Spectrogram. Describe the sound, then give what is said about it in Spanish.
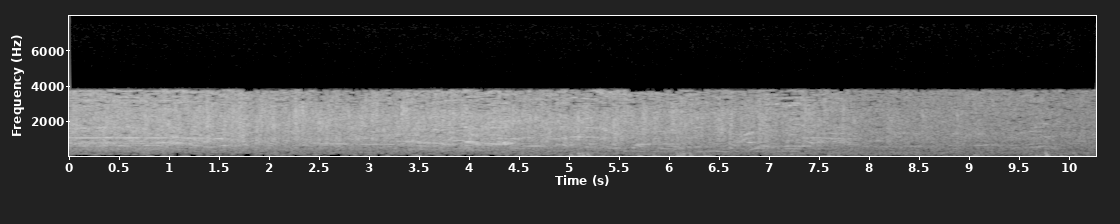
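An audience applauds for Christ in the evening, many hands clapping in a dense, sustained wash at a fairly loud level, with a few cheers mixed in. “Denle un aplauso a Cristo en esta noche.”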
